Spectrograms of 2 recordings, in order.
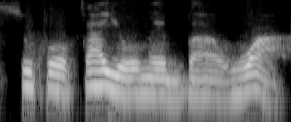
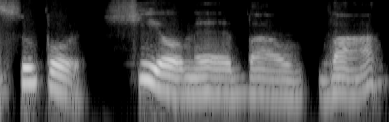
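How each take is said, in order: First: The second word sounds like kayo. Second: The second word sounds like shio. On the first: This is the Tibetan pronunciation. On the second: This is the Sanskrit pronunciation.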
